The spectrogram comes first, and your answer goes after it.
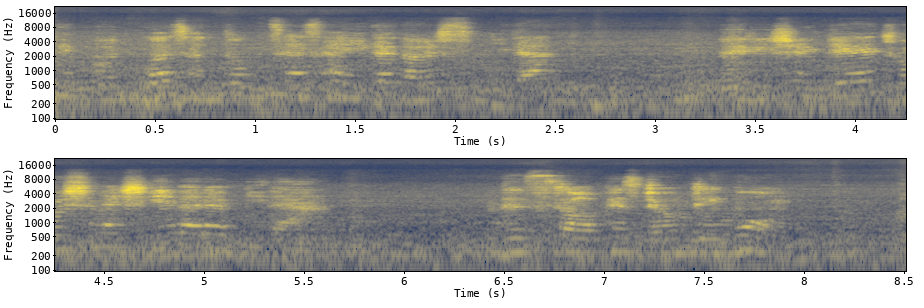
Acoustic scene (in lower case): subway train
